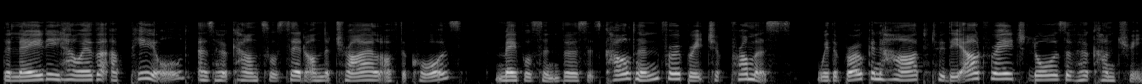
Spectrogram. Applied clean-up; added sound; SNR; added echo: none; none; none; none.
